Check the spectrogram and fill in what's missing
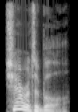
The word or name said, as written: charitable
